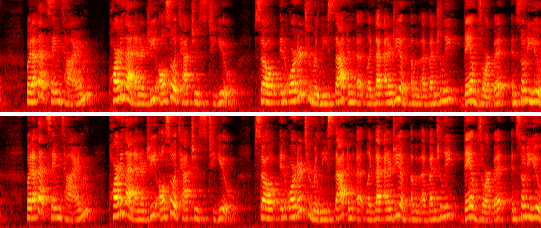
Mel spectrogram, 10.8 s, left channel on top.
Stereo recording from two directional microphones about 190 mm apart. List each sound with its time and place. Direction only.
0.5 s speech: 30° right (ahead or behind)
